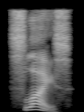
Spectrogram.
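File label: "slice", English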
